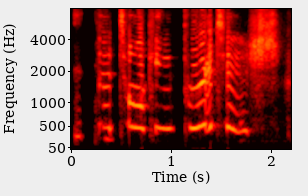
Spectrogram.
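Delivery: very high, slow fangirl squeal; Sweet. Retold or imitated. Friend thrilled by British banter, imitated squeal. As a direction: stretch it out in a high mock swoon. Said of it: "She goes".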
